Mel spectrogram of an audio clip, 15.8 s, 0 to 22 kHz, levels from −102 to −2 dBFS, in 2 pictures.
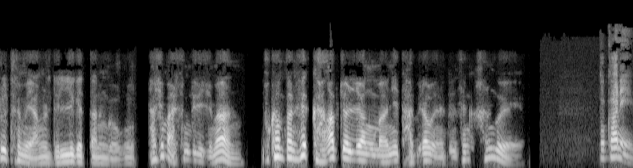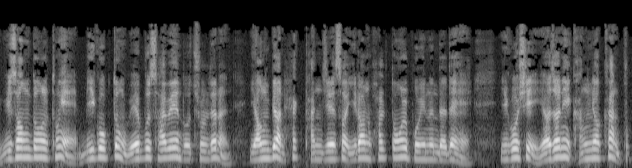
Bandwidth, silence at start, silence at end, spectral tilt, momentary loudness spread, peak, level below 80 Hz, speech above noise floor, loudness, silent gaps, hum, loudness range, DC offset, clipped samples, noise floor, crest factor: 13 kHz; 0 s; 0.05 s; -5.5 dB/octave; 14 LU; 0 dBFS; -58 dBFS; 40 dB; -23 LUFS; 1.75-1.85 s, 3.20-3.27 s, 6.63-6.75 s; none; 5 LU; under 0.1%; under 0.1%; -63 dBFS; 22 dB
